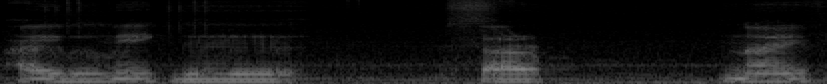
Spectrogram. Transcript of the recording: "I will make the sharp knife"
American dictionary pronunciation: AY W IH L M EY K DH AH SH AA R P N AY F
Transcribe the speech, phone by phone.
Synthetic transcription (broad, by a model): AY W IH L M EY K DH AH S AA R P N AY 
